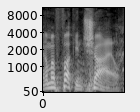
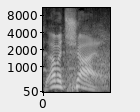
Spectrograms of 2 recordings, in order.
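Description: First: Said in the usual way. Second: Laughing at himself. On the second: Real, not acted.

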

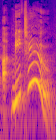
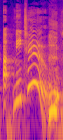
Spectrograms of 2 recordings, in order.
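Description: First: High ditzy "me too"; lightly voiced airhead girl, pitched up. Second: Dreamy, slow ditzy "me too"; lightly voiced airhead girl. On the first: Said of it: "that got me that role". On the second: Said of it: "Sample dialogue?". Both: Shown as a demonstration.

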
